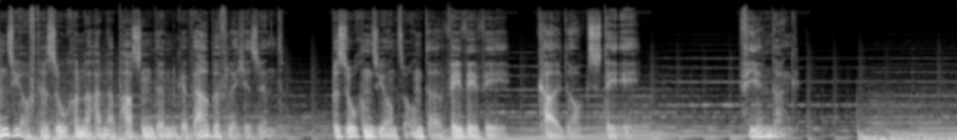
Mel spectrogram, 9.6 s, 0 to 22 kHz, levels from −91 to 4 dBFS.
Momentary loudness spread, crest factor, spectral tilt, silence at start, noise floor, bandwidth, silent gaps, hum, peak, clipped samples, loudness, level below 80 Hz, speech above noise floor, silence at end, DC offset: 17 LU; 16 dB; -6.5 dB/octave; 0 s; -37 dBFS; 18 kHz; none; none; 0 dBFS; under 0.1%; -16 LUFS; -26 dBFS; 22 dB; 0 s; under 0.1%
